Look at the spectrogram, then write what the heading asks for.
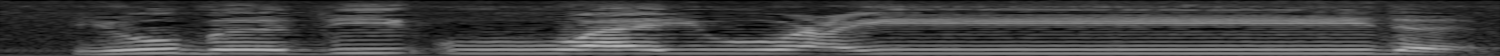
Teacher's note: با ساکن ہے، اس کی صفت قلقلہ ادا کریں گے. یہ یا کے اوپر حمزہ ہے، حمزہ کے اوپر پیش ہے، حمزہ پڑھا جائے گا.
